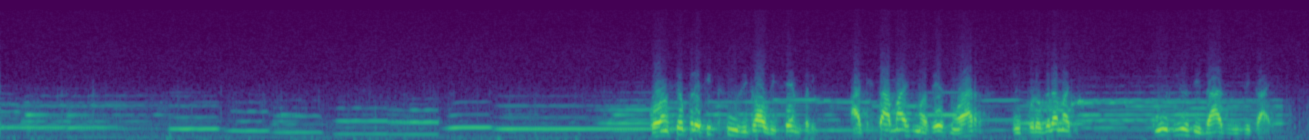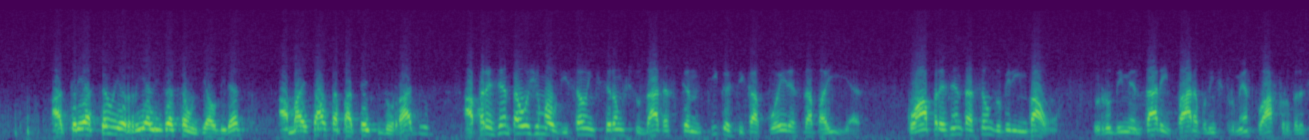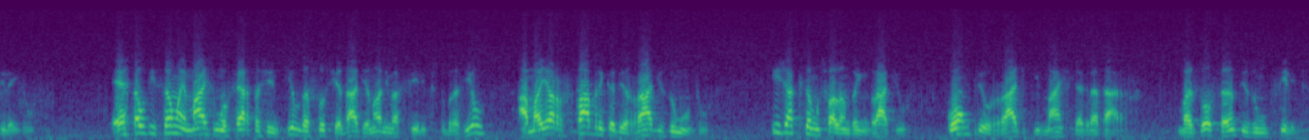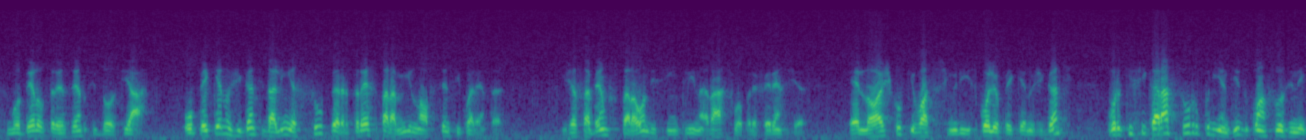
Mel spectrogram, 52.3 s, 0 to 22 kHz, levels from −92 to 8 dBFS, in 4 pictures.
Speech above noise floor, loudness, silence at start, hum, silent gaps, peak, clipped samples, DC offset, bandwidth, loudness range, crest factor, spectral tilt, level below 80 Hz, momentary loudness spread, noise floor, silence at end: 37 dB; -19 LUFS; 0 s; none; none; -2 dBFS; under 0.1%; under 0.1%; 4.1 kHz; 8 LU; 18 dB; -9 dB/octave; -56 dBFS; 18 LU; -55 dBFS; 0 s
